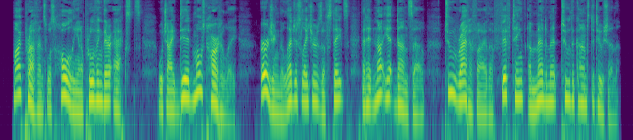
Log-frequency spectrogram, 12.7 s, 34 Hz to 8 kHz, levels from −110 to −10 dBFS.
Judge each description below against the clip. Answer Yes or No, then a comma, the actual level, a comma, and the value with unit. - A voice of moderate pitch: Yes, medium, 150 Hz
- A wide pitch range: Yes, wide, 6.7 semitones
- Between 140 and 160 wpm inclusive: Yes, average, 150 wpm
